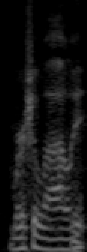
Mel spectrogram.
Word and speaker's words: Mahershala Ali: It's got Mahershala Ali. That's how you say his name, right? Yeah. Yeah. Mahershala Ali.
